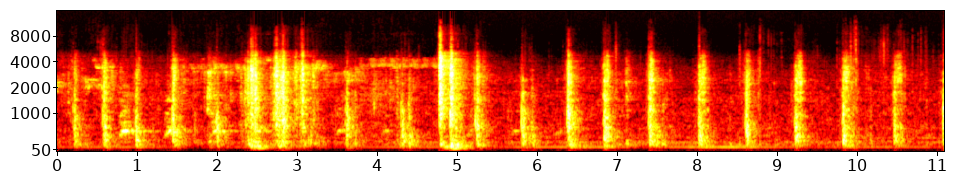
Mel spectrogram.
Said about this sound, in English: Come on up, mister. Just open the door and come on up.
